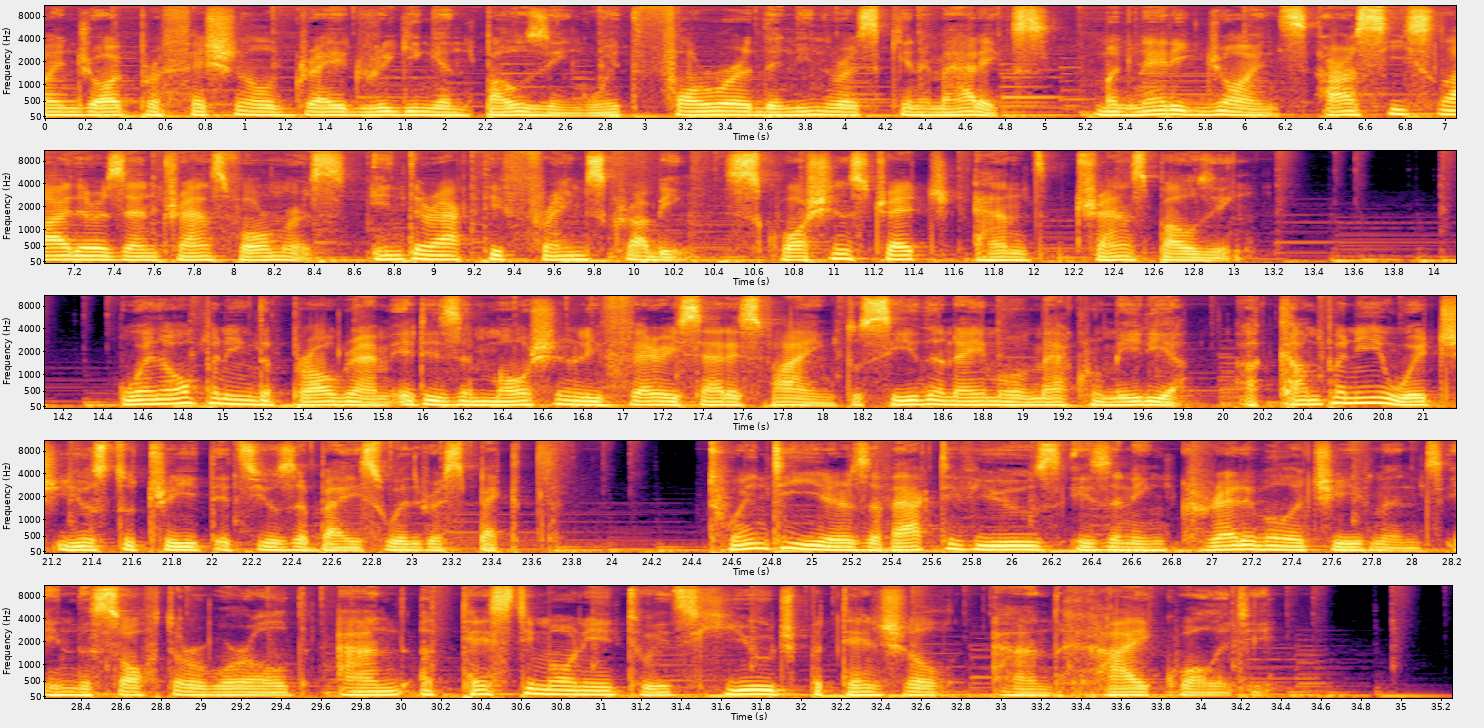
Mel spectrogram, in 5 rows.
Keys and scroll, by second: 17.4 F2.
